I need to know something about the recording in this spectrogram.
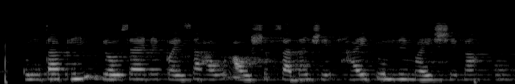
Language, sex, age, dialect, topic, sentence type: Marathi, female, 56-60, Northern Konkan, banking, statement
